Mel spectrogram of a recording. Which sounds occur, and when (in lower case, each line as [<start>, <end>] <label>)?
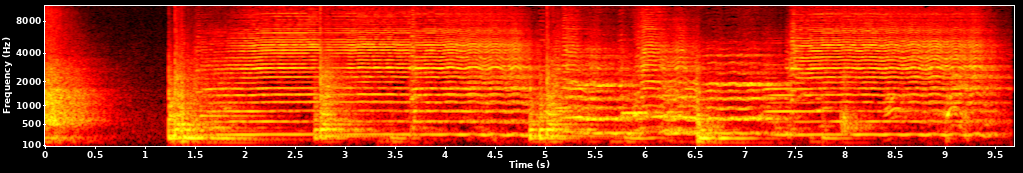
[0.00, 0.66] music
[1.25, 9.65] music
